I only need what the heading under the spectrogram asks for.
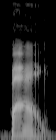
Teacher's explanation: they might ask, do you need a bag or even just bag with a rising tone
